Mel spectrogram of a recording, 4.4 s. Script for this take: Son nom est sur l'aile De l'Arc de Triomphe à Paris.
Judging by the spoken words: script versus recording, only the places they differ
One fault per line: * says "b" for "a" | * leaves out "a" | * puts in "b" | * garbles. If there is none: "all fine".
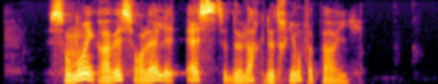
* puts in "gravé"
* puts in "Est"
